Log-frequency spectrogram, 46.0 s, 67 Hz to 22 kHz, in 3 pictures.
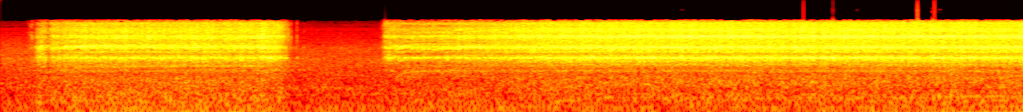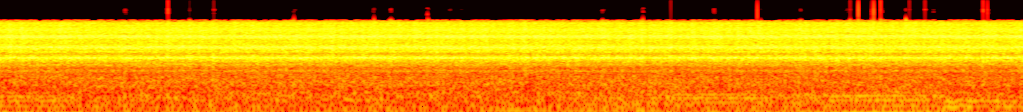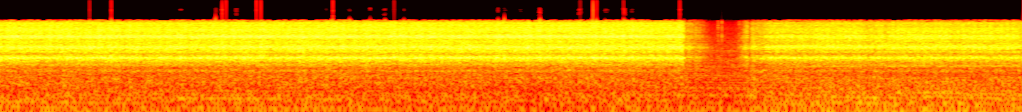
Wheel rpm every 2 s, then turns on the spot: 90, 150, 20, 140, 160, 160, 160, 160, 160, 160, 160, 160, 160, 160, 160, 160, 160, 160, 160, 160, 110, 140, 160.
4-6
